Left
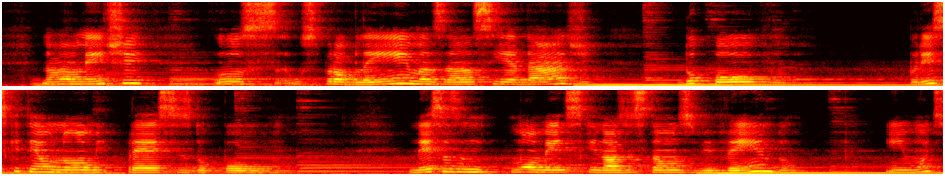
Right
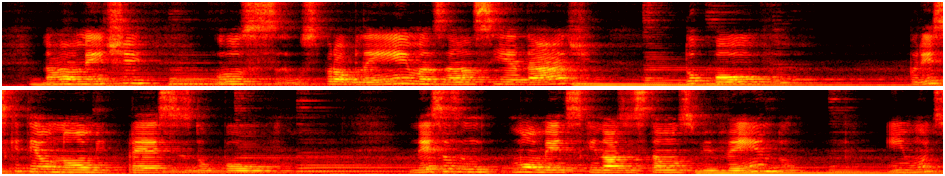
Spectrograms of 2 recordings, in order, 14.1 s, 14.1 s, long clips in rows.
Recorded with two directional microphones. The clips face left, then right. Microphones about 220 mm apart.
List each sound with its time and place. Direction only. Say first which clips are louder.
0.3 s a woman's voice: left 3 dB; 55° left (ahead or behind)
2.4 s a woman's voice: left 5 dB; 55° left (ahead or behind)
6.8 s a woman's voice: left 6 dB; 55° left (ahead or behind)
10.2 s a woman's voice: left 8 dB; 55° left (ahead or behind)
13.7 s music: left 8 dB; 55° left (ahead or behind)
